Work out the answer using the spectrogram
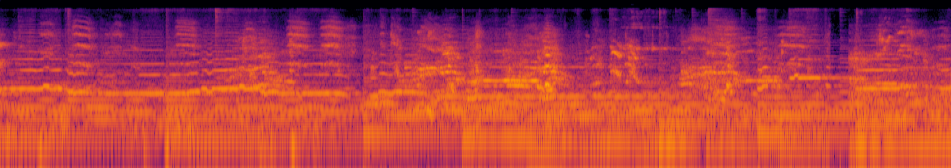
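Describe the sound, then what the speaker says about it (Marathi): Chickens and other fowl at a farm with rabbits, partridges and pigeons cluck and call in a steady overlapping chorus, with chirps and crowing-like calls rising and falling throughout, fairly close and moderately loud. "जबरदस्त कोंबडे आहेत."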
